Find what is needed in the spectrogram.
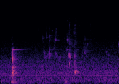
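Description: Water being poured from a plastic bottle into a drinking glass, faint, with a short sharp click about a quarter second in.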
